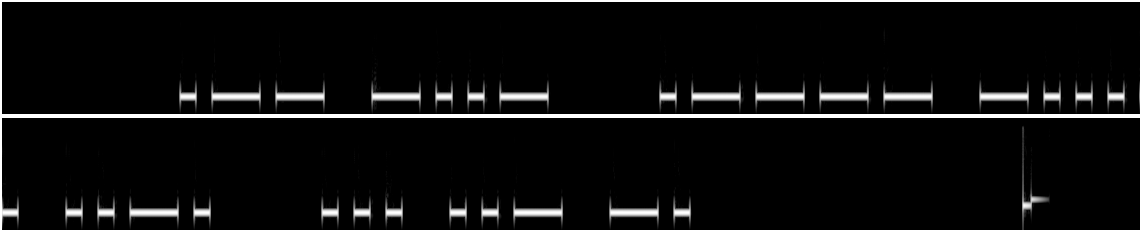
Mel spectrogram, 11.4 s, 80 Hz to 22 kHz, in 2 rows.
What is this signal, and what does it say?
Morse code, heard as a keyed tone, about 15 wpm, 700 Hz. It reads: WX 16F SUN
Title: K1USN SST QSO Practice 15wpm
